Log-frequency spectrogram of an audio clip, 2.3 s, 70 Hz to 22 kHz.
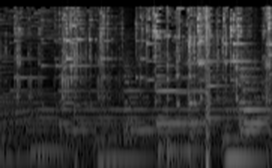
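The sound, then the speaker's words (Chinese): Ice cubes and coarse salt tumble into a large basin in a steady stream of many bright clinks, rattles and clatters, fairly loud and uneven throughout. “把那个大盆子搬上来，把这些冰块和你妈洗菜用的粗盐一起倒进去。记得要3份冰块1份盐。”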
